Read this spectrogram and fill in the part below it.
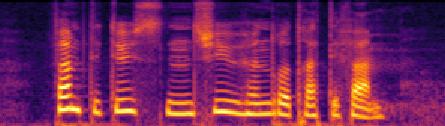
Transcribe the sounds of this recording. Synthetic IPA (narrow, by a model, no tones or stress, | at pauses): fɛmt̪ɪt̪ʰʉːsn̩ʃʉːɦʉnd̪ʁəoːt̪ʰʁɛt̪ɪfɛm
